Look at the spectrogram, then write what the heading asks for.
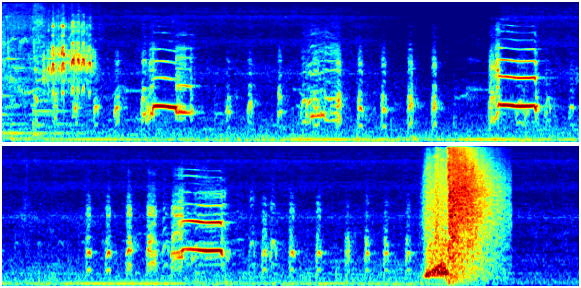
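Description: Chicken clucking in a run of short quick notes, broken by three longer pitched calls a few seconds apart. Near the end comes one loud whoosh, the loudest sound here.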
